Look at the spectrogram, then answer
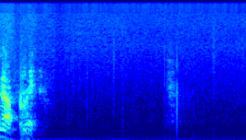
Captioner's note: sighs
